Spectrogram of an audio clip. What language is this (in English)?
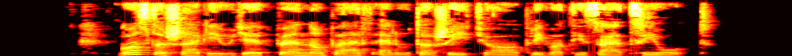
Hungarian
